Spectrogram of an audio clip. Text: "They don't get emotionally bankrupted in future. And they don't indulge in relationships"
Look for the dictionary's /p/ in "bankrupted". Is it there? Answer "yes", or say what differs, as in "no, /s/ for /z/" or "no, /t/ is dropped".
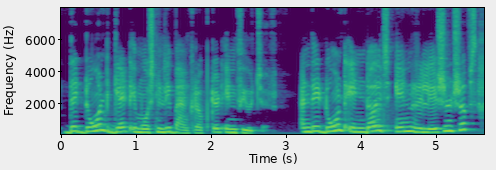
yes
